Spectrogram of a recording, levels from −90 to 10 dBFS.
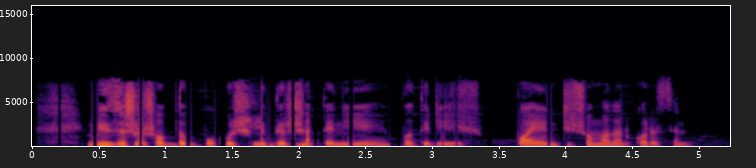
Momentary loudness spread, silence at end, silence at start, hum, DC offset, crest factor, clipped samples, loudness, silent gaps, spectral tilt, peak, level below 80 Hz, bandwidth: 13 LU; 0.3 s; 0.1 s; none; under 0.1%; 20 dB; under 0.1%; -31 LUFS; none; -5.5 dB/octave; -12 dBFS; -60 dBFS; 8 kHz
